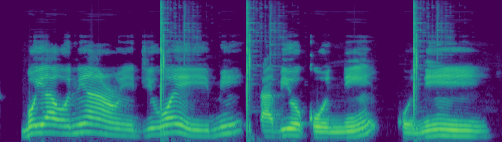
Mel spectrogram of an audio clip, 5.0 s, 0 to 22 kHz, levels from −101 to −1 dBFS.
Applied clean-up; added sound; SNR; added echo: none; Shatter; 6 dB; none.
